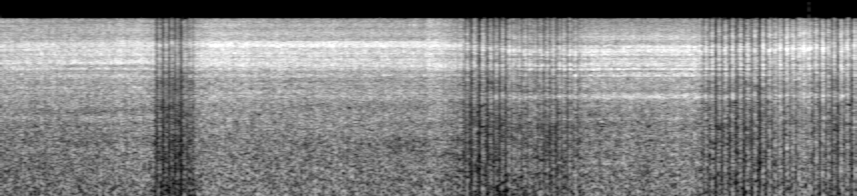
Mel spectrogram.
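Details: A rattlesnake's continuous hissing buzz, interrupted three times by short stretches where the rattle slows into audible separate beats.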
